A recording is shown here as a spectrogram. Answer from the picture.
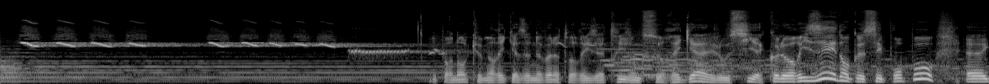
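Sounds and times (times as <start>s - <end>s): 
song thrush singing: 0.2s - 6.7s
speech: 4.3s - 9.8s.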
